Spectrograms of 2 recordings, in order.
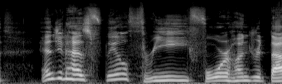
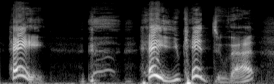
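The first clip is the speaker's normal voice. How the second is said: mock protest; 9 semitones higher, 5 dB louder than usual. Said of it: "it's like".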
